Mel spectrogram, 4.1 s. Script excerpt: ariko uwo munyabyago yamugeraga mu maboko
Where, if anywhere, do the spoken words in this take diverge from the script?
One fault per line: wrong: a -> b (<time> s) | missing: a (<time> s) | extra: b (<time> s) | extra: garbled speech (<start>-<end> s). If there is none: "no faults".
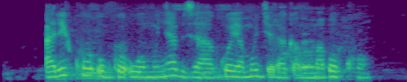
extra: ubwo (1.0 s)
